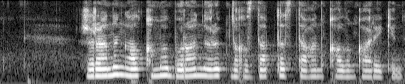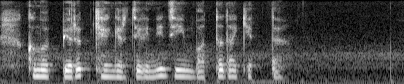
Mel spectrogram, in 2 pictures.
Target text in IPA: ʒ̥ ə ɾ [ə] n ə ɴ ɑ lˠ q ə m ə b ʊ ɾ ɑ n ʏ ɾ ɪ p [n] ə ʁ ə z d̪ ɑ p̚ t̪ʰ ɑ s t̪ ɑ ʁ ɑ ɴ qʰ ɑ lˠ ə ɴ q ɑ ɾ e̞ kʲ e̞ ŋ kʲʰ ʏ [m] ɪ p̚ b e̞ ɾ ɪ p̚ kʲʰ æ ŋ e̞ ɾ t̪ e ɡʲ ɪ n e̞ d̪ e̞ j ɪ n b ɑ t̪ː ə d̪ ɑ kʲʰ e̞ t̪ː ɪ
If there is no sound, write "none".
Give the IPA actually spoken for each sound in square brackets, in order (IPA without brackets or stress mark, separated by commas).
ɑ, n, m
